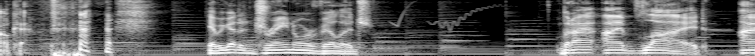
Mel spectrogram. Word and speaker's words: Draynor: Yeah, we got a Draenor village.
